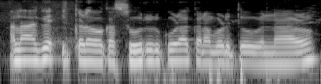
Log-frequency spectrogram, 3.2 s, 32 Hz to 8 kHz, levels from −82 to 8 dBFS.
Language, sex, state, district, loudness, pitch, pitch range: Telugu, male, Telangana, Hyderabad, -14 LUFS, 140 Hz, 130-150 Hz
